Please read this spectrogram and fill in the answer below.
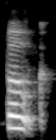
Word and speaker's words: folk: If the letter L comes after the vowels A, O, or U, and the vowels are in the middle of the word, then the L is silent. So folk, walk, half, yoke.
